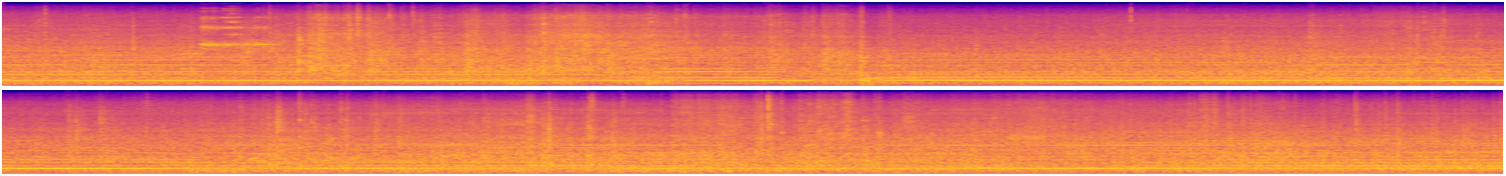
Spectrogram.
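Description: Hydraulic metal scrap baler's power unit running: a steady mechanical hum from the motor and hydraulic pump, its higher tones shifting now and then, with occasional knocks.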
